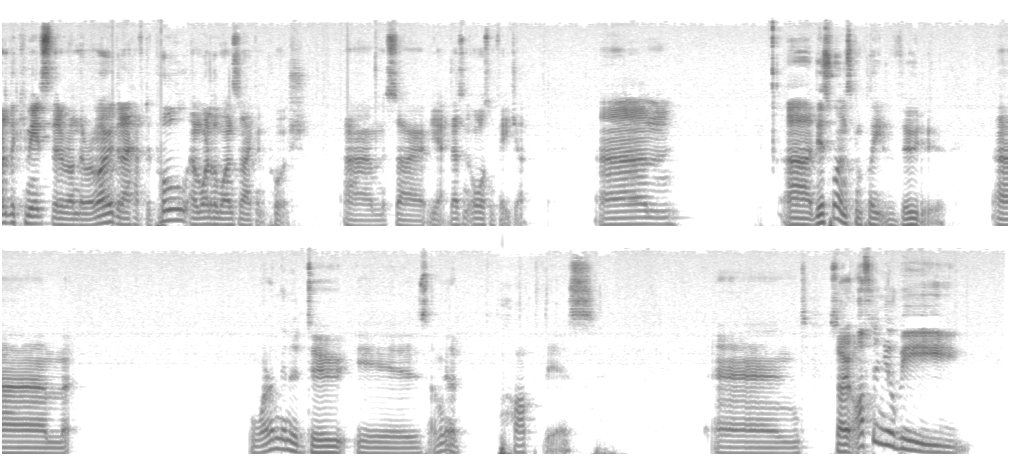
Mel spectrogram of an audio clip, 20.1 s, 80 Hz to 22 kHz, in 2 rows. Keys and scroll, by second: 0.1 Up, 1.5 Down, 2.2 Down, 3.6 Escape, 8.6 ctrl+t, 9.4 Right, 14.3 Down, 15.1 g, 15.4 Return, 15.9 Left, 16.4 Down.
